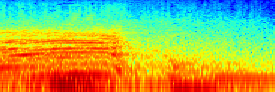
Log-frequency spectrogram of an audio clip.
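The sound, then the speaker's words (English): A cow on Lucy and Desi's ranch moos loudly, one long drawn-out low call that tapers off, followed by a second, lower moo. “Eventually, the house did become a ranch. They got roosters, a pig, and a cow.”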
